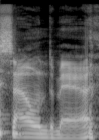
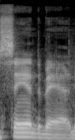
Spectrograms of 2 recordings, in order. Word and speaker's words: Sound Man: Sound Man. I almost called him Sandman. He's not Sandman. He's Sound Man.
